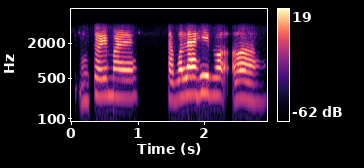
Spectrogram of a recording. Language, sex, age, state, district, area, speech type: Assamese, female, 45-60, Assam, Golaghat, urban, conversation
